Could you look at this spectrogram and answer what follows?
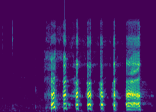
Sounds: Laughter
